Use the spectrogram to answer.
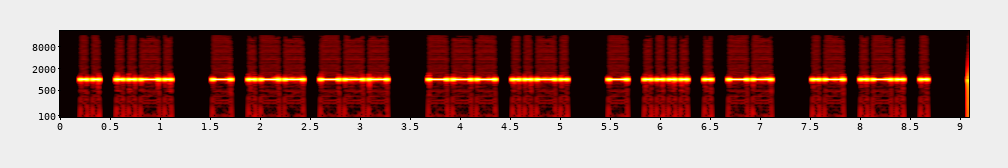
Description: Morse code, heard as a keyed tone, about 20 wpm, 1000 Hz. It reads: IF TWO OF THEM ARE
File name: qotdfiles / 20wpm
